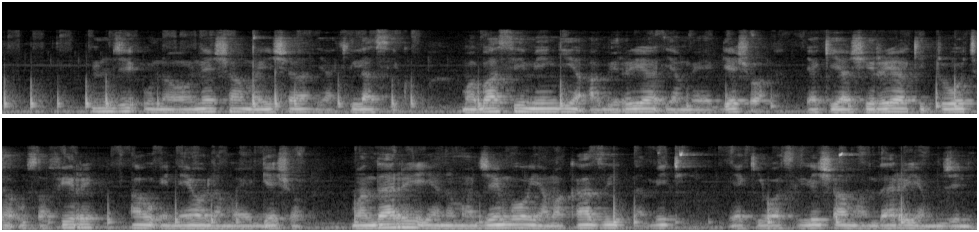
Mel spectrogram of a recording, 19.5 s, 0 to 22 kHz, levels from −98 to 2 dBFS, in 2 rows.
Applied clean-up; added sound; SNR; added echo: none; Writing; 9 dB; reverberation time 0.5 s.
